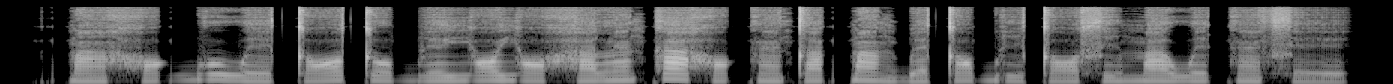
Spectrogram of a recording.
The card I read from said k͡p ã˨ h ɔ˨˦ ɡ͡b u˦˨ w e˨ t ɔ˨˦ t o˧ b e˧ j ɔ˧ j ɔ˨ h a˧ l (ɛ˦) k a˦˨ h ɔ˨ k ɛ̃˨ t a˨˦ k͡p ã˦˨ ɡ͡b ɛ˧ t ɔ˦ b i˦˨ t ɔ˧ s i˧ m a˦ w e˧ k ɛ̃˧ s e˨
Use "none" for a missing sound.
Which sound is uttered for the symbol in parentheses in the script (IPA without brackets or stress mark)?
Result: ɛ̃˦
